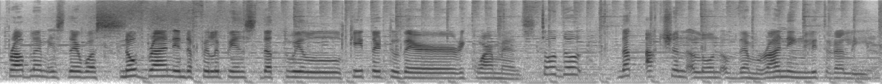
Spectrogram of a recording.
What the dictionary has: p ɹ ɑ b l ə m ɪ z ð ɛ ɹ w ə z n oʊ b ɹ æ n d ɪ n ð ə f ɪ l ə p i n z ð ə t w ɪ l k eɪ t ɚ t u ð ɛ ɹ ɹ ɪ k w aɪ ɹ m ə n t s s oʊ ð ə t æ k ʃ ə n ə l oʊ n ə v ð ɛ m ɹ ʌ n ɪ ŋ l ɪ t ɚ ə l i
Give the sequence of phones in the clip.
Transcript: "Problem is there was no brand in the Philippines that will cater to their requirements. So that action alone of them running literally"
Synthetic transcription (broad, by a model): p ɹ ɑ b l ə m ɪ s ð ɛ ɹ w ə s n oʊ b ɹ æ n d ɪ n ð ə f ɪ l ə p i n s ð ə t w ɪ l k eɪ t ɚ t u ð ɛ ɹ ɹ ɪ k w aɪ ɹ m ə n t s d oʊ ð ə t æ k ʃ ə n ə l oʊ n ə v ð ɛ m ɹ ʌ n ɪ ŋ l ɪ t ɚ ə l i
